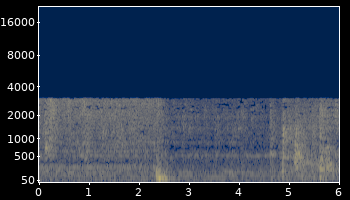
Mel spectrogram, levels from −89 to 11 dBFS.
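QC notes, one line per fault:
Throughout: heavy Vorbis compression. Nothing is present above 3.1 kHz, so the treble is gone and the remaining upper band turns hissy and grainy. Tones sound roughened and attacks are smeared, likely because the residue over the spectral floor was quantised very coarsely, which fits a very low bitrate around 11 kbps. On a spectrogram there is a hard horizontal ceiling at 3.1 kHz with speckled, blotchy texture beneath it, and the waveform shows softened transients.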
